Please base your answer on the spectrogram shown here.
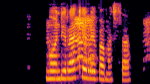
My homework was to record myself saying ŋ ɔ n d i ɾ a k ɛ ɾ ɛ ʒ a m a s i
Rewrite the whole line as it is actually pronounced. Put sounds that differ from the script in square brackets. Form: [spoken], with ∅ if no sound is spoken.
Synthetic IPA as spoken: ŋ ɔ n d i ɾ a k ɛ ɾ ɛ [v] a m a s [a]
